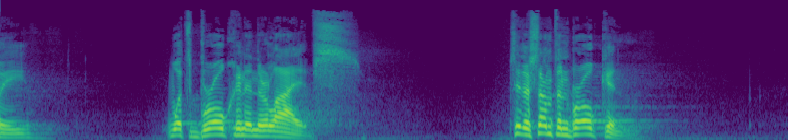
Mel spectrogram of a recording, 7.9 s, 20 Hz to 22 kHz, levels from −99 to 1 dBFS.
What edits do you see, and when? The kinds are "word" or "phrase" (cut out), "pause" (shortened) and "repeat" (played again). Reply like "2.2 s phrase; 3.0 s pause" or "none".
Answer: none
